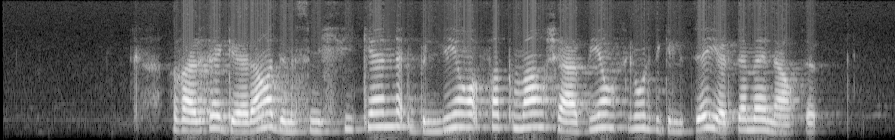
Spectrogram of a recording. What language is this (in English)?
Kabyle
